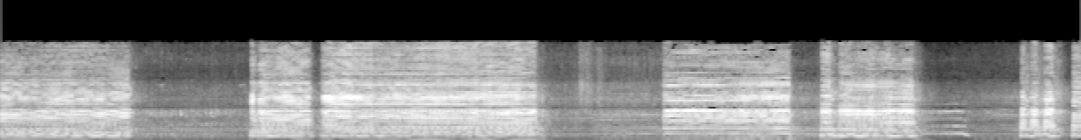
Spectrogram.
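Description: Lorry air horns sounding a series of long, steady chord blasts with short pauses between, one blast about seven seconds in at a different pitch. The last blast sags in pitch as it cuts off.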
